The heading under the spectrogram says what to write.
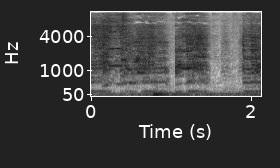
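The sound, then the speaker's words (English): Geese honking in a loud flurry of harsh, nasal calls that repeat with brief pauses between them. No one is speaking. “Geese. Yeah, well done.”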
